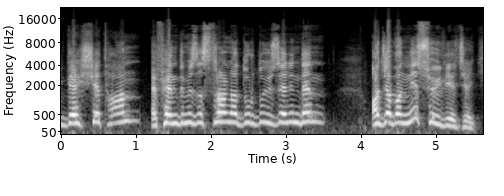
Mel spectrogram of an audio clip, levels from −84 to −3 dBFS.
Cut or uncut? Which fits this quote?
cut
